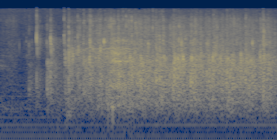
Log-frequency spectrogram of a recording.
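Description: Audience applauding: a few scattered claps about half a second in, then steady applause from about a second in.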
